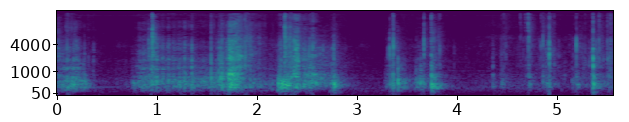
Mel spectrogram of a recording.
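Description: Small knife slicing through packing tape and cardboard on a parcel: irregular scratchy rasping cuts, a second or so each with short pauses, and a few sharp clicks.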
